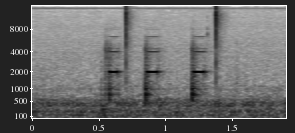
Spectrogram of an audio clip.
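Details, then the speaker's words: Three short electronic beeps as the 3 key is pressed three times to type a fluid name on a Baxter Spectrum IQ smart IV pump keypad; normal infusion pump keypad beeps. "for example in order to get the eye i'm going to have to push the three button three times"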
